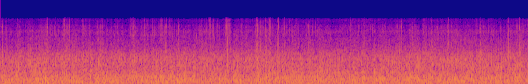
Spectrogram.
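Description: Wind rumbles and buffets loudly against a moving vehicle.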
